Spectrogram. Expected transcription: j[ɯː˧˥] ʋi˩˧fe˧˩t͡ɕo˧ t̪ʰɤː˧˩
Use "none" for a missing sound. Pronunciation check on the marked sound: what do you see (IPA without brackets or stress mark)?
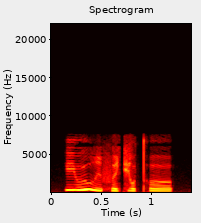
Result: ɯː˧˥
